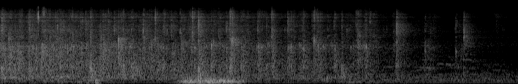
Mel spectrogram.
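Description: Applause at a family inauguration and thanksgiving ceremony in Xecruz, Joyabaj, heard as quiet, dense clapping that swells briefly and then thins into scattered taps.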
